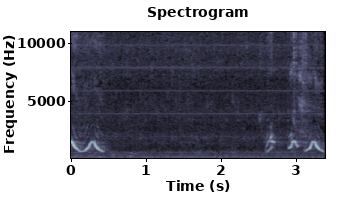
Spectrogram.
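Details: Black-naped oriole singing lively in Bali style. Two swooping whistled notes are followed by a long quiet gap, then short upslurs and another arched fluty note.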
